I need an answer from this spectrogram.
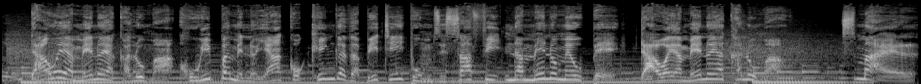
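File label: Swahili Commercial; GoLocalise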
